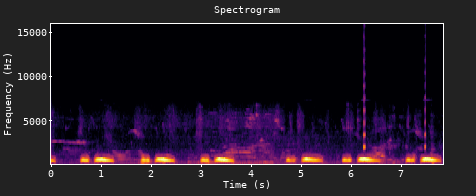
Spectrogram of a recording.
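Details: Spotted dove calling vigorously as a lure: six pairs of mellow hollow coos, a short note then a longer downslurred coo, about one pair per 1.2 seconds, over a faint low hum.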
